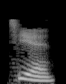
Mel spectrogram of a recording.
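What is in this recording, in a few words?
"键", Mandarin Chinese; chinese flashcards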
